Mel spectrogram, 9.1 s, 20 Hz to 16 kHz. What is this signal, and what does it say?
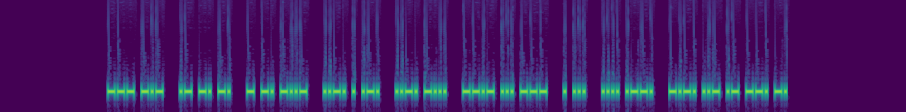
Morse code, heard as a keyed tone, about 52 wpm, 700 Hz. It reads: OK ANN TNX FER FB QSO ES HP CUAGN
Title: Practice QSO - Exchange 4 - Ending - 50wpm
